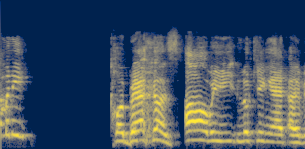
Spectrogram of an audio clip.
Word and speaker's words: Quebecer: How do you say it? Quebecer.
